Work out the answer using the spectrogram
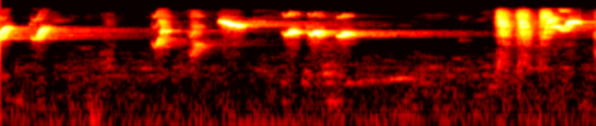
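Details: Short burst of lesser green leafbird lure song: a whistled slur, a few chips, then drawn-out falling whistles, ending in a harsh buzzy chatter with a final slide. No background sound.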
